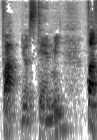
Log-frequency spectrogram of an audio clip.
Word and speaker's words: fat: nous avons fat et on prononce toujours la dernière lettre en anglais on dit pas fa B fat fat ça veut dire gros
